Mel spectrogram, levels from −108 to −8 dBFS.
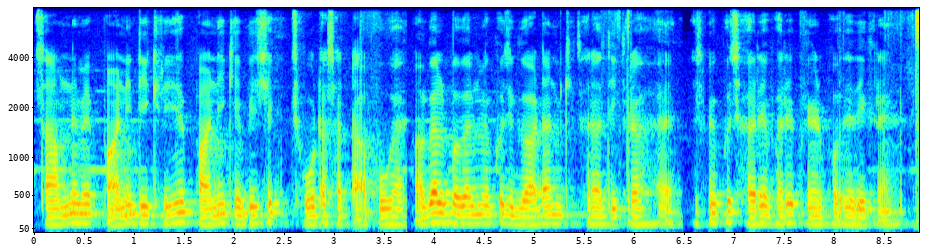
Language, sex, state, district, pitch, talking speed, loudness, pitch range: Hindi, male, Chhattisgarh, Korba, 120 Hz, 215 wpm, -39 LUFS, 110-130 Hz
